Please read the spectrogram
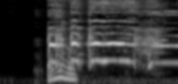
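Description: A rooster crowing: one long call in several parts, beginning about half a second in.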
